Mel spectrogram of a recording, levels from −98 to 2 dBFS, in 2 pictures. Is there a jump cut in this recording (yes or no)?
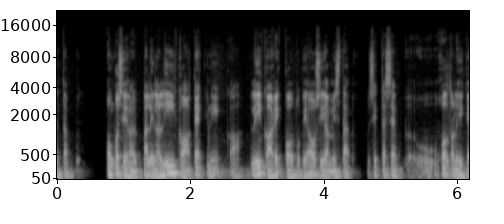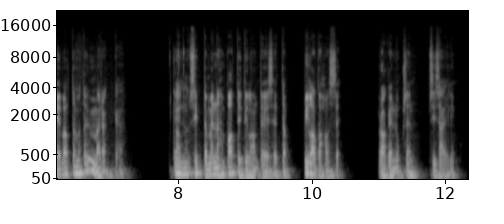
no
